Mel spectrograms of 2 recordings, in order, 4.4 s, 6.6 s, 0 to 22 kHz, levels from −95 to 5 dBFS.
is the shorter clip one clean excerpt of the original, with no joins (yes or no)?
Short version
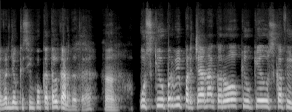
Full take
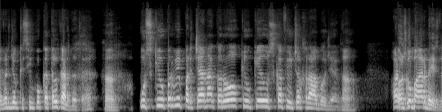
yes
